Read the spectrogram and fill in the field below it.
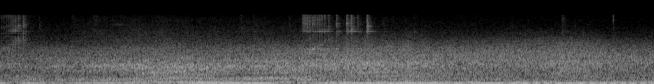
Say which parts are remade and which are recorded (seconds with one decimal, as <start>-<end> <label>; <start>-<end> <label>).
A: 0.0-6.5 recorded

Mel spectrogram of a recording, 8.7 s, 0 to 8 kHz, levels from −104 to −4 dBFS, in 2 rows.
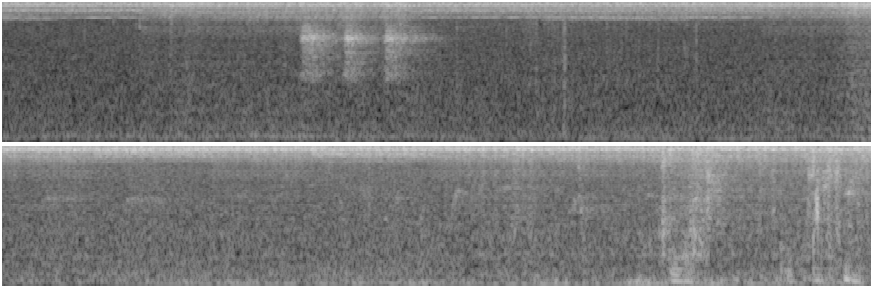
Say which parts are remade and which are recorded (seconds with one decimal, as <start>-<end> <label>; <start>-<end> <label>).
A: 0.0-0.7 recorded; 0.7-2.1 remade; 2.1-3.8 recorded; 3.8-4.8 remade; 4.8-5.4 recorded; 5.4-5.9 remade; 5.9-6.5 recorded; 6.5-8.7 remade

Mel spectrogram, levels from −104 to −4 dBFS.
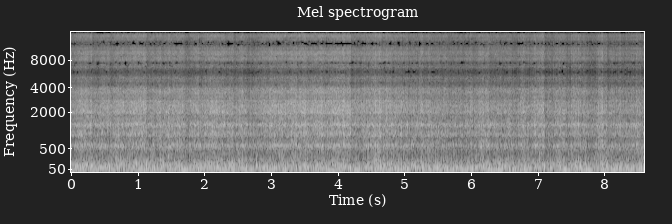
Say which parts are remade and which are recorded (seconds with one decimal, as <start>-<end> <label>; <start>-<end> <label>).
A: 0.0-3.8 remade; 3.8-5.5 recorded; 5.5-6.6 remade; 6.6-8.6 recorded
